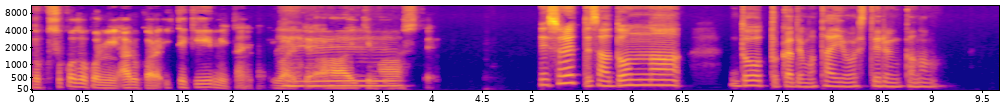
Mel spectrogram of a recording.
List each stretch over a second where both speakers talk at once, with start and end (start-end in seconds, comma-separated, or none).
2.5-3.9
